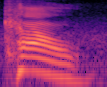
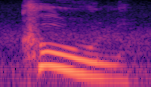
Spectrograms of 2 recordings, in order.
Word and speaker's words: Cawl: Yes, and this is the national dish, Cawl. It's pronounced like cow apparently.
